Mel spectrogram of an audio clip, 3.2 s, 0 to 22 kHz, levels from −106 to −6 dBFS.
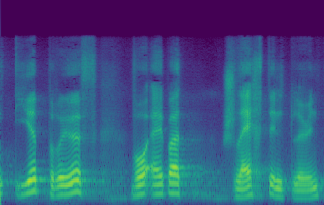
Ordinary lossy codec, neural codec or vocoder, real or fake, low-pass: none; codec, 24 kHz, 0.9 kbps, WavTokenizer, large speech release; fake; none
